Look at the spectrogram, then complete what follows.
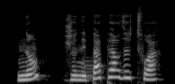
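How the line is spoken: Exclaimed, nose pinched. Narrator (French): s'exclame en se bouchant le nez

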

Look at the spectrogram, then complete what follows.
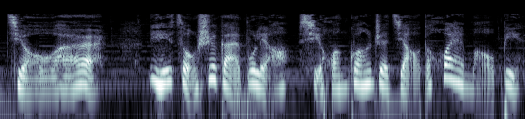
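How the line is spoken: Old woman, fond laughter. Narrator (Chinese): 马老太君宠溺的笑道

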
